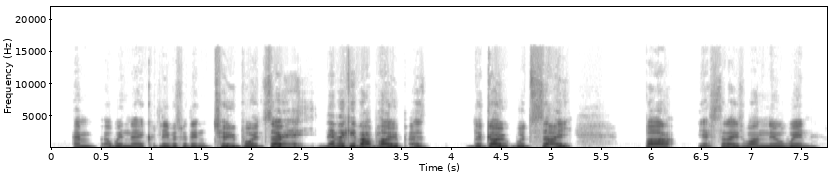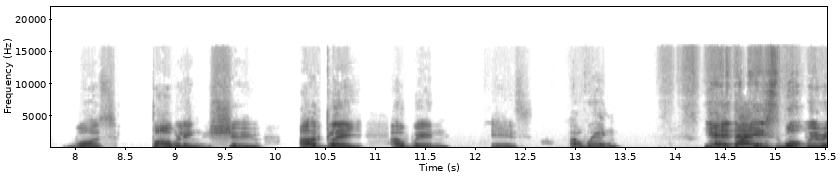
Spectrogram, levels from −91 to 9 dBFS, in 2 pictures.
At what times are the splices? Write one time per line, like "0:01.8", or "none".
0:11.1

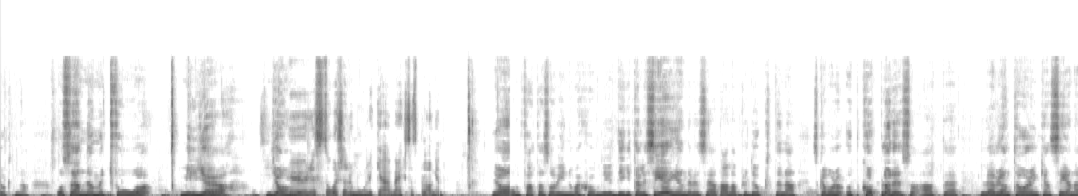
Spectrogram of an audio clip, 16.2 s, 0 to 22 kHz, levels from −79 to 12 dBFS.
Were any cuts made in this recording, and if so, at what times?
0:03.9
0:07.6

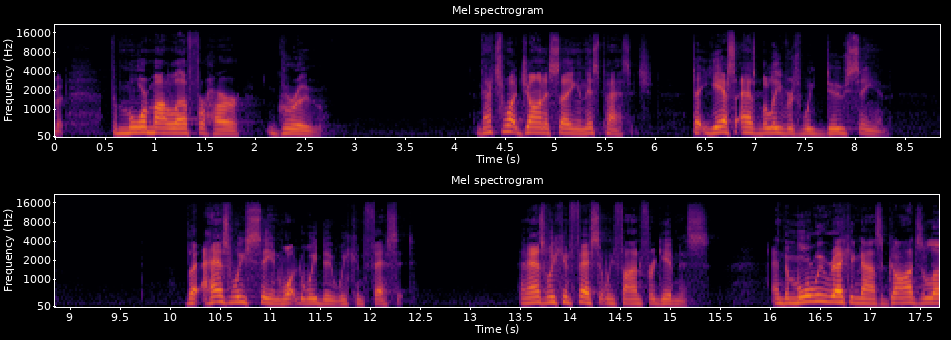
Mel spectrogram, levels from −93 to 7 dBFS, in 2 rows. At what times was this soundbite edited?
none

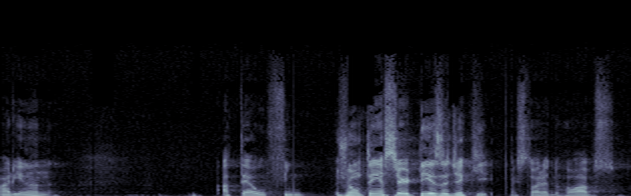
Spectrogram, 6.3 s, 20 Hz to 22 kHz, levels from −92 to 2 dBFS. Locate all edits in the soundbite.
0:03.3
0:04.9

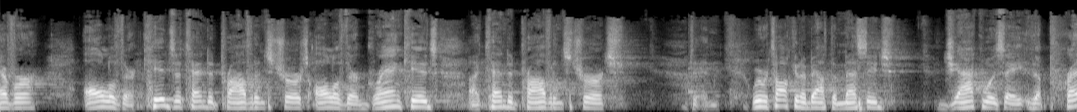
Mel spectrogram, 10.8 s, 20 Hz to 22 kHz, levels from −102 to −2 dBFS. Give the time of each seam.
0:06.9
0:09.3

